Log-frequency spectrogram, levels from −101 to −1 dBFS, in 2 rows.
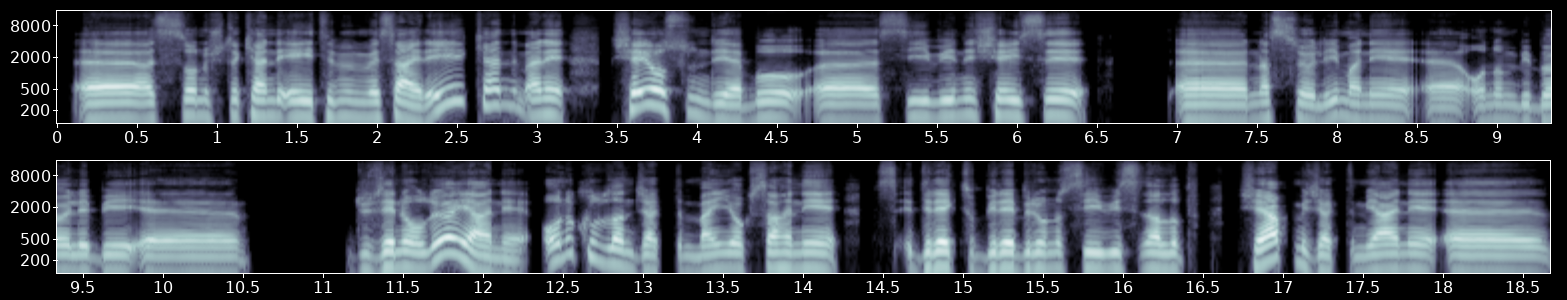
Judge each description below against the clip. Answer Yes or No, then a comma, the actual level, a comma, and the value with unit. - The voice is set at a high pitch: No, medium, 140 Hz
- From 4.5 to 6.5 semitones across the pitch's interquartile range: No, average, 2.8 semitones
